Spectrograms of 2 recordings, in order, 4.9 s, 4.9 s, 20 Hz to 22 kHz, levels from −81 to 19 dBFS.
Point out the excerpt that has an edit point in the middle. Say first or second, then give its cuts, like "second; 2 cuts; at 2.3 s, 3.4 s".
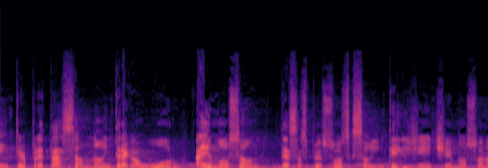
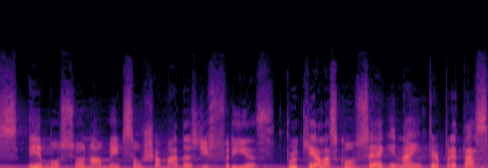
second; 1 cut; at 2.7 s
